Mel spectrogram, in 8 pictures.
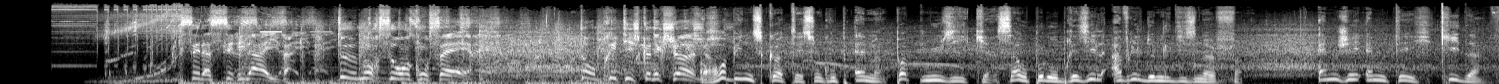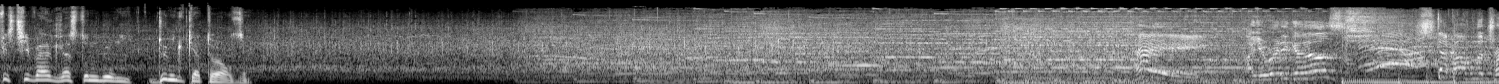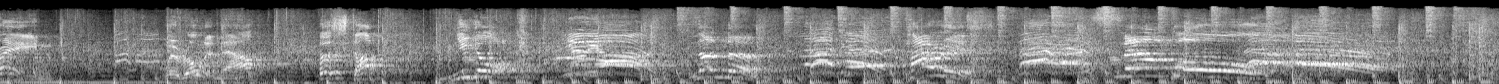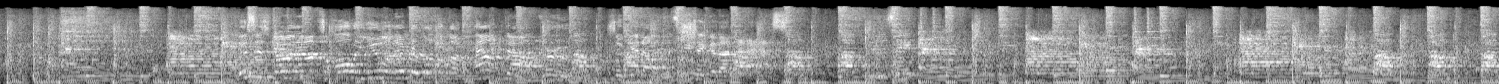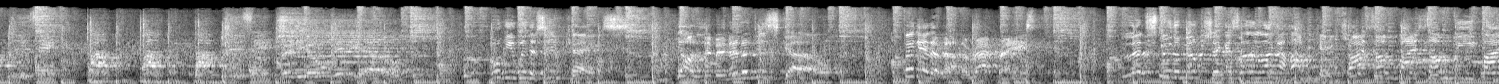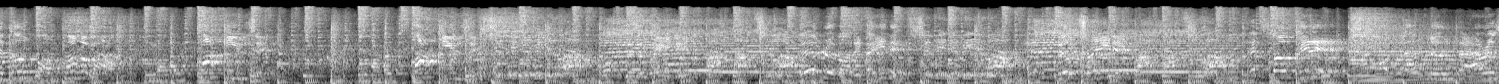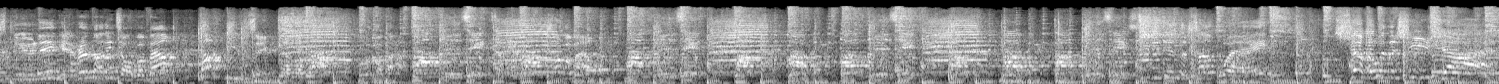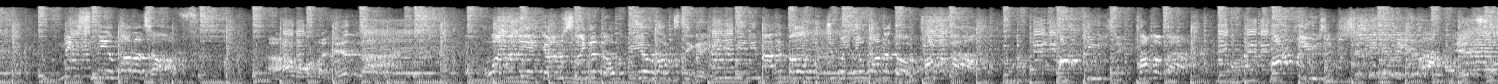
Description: British Connection, votre émission Rock !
